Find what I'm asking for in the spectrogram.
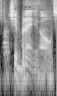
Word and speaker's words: Cibreo: Cibreo, C-I-B-R-E-O.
